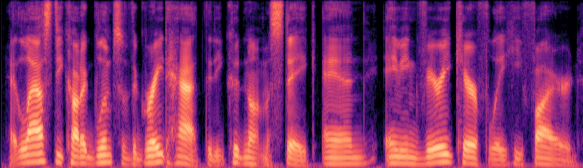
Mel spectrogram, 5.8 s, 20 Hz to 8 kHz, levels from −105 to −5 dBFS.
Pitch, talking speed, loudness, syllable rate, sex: 105 Hz, 215 wpm, -22 LUFS, 5.5 syllables/s, male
